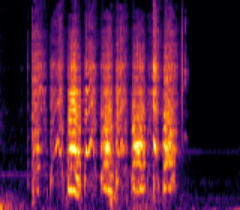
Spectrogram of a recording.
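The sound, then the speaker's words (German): A file rasps back and forth in quick, rhythmic strokes, about six or seven harsh, gritty scrapes in a row before stopping abruptly. No voices are heard. “Ich bin, ich bin wieder da und hab eine Pfeile.”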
